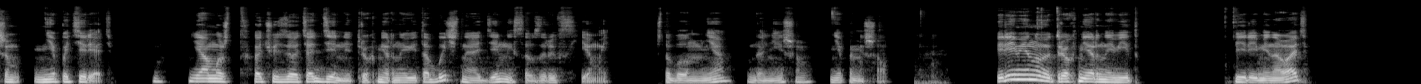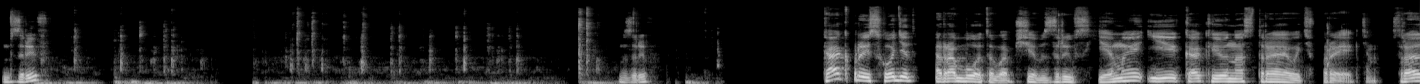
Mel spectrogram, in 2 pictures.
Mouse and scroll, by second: 10.2 right click, 12.1 click.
